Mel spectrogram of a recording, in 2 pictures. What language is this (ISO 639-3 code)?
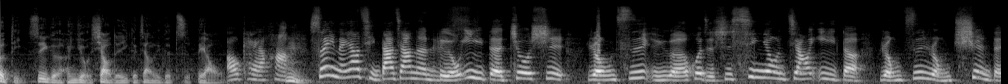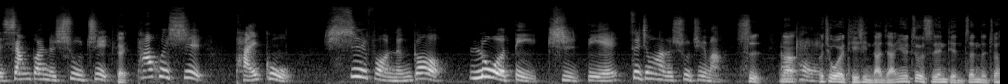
zho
